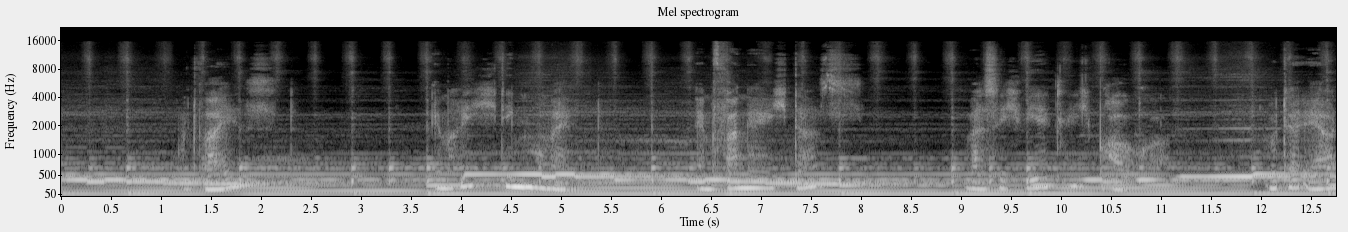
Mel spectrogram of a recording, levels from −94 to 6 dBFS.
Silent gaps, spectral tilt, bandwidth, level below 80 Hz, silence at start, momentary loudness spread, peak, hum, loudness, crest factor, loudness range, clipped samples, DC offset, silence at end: none; -7.5 dB/octave; 15.5 kHz; -26 dBFS; 0 s; 10 LU; -2 dBFS; none; -19 LUFS; 16 dB; 5 LU; under 0.1%; under 0.1%; 0 s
